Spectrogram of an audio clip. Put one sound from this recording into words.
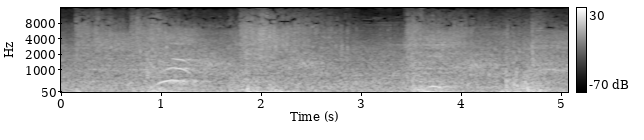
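A creature squeals sharply.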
